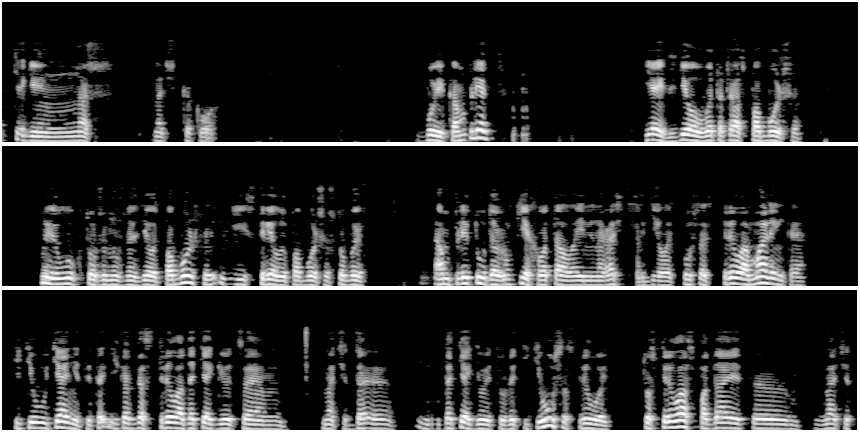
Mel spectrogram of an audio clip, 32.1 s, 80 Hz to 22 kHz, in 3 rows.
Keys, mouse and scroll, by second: 2.5 r, 3.3 click, 3.5 middle click, 4.9 middle click, 6.9 g, 7.9 click, 9.1 middle click, 10.7 middle click, 11.9 middle click, 15.3 shift+middle click.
